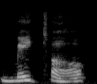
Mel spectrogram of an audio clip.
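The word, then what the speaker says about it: My Tho: me to a the city was called they pronounce it Mito it's m-y-t-h-o and it's a large large city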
